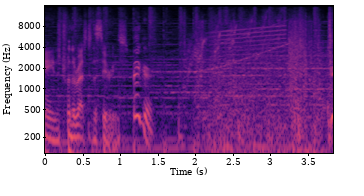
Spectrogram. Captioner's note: pulsing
